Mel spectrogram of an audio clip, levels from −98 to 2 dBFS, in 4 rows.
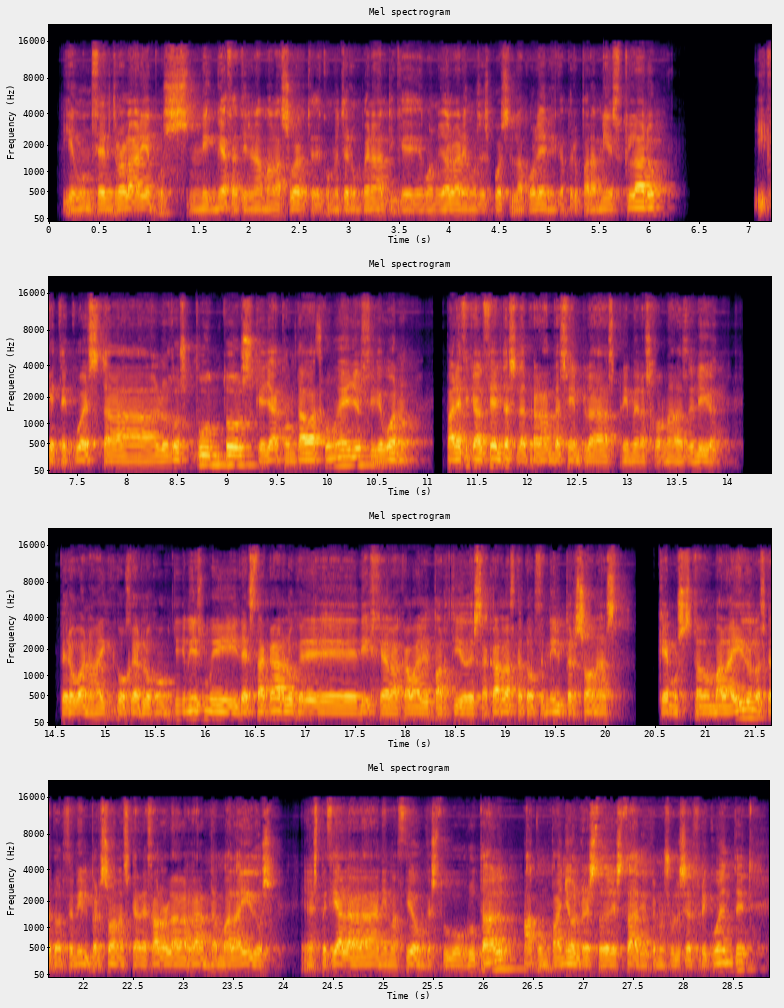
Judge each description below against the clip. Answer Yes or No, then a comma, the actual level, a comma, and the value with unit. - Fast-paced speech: Yes, fast, 230 wpm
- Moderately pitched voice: No, low, 100 Hz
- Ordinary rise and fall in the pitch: No, narrow, 1.7 semitones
